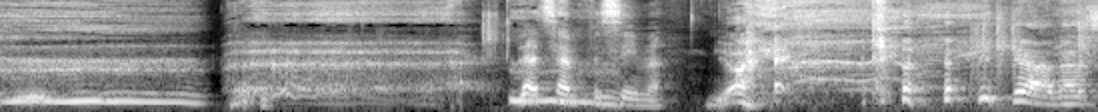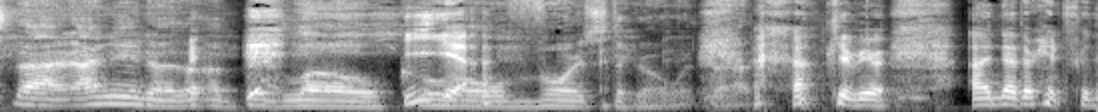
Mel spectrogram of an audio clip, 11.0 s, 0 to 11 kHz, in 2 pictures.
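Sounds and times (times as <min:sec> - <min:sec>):
voice imitating heavy mechanical mask-respirator breathing: 0:00.0 - 0:03.1
speech: 0:02.6 - 0:10.9.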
